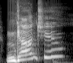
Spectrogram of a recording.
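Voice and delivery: high-pitched pitying question. A narrator's reading. Queen to disbelieving Alice, pitying. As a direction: ask it with lofty pity, pitched right up. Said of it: "said in a pitying tone".

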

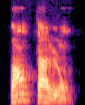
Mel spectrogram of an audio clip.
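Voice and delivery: pantalon détaché, plus haut et fort; articulé pour la classe. Shown as a demonstration. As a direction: dites bien pantalon, syllabe par syllabe. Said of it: "Ça, c'est un pantalon". (pantalon articulé fort pour les élèves)

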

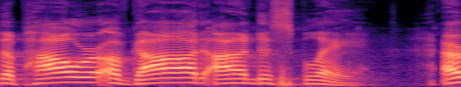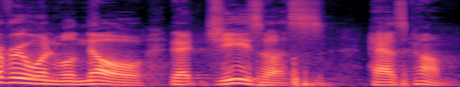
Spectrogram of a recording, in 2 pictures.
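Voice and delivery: ordinary delivery

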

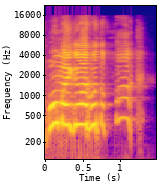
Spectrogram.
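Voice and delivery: watching a grim film, laughing in disbelief; shocked outburst. Retold or imitated. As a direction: shriek it out through a laugh. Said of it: "I'm, like, watch this movie".

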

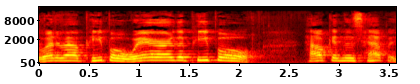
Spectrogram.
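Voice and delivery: high-pitched mock rant; hammed-up celebrity tirade; venting rage. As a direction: imitate an outraged plea, far above normal pitch. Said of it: "venting her rage".

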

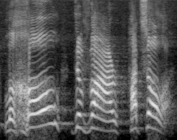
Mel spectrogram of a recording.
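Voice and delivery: measured, solemn recitation; slow text reading. Shown as a demonstration. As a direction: read the Hebrew very slowly. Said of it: "Listen to what the Satmar Rebbe read".

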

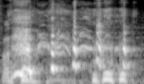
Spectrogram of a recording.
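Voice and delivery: high squealing laughter through words; cracking up while talking; laughing hard. Real, not acted. Laughing hard mid-sentence.

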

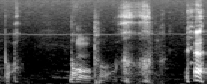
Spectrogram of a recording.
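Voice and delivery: imitating a speaker running out of words; trailing fillers. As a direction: let the fillers die away, mock-hesitant. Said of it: "just speaking like that".

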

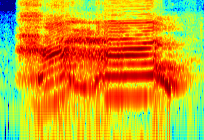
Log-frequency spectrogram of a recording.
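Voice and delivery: high, loud squawking lady; strange lady voice. Acted. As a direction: screech a greeting like a loud flamingo lady. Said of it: "what is wrong with your voice?".

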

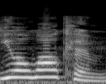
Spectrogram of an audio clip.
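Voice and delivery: slow, strange-toned You are welcome; drilled reply. Shown as a demonstration. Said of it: "ท่องมาว่า". (พูด You are welcome ช้าๆ แบบท่องจำ)

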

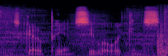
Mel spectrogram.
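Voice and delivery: hushed whisper. Real, not acted. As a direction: breathe it out quietly. Sneaking, whispering commentary.

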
